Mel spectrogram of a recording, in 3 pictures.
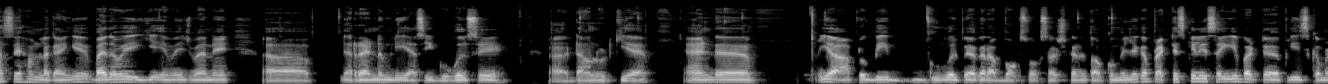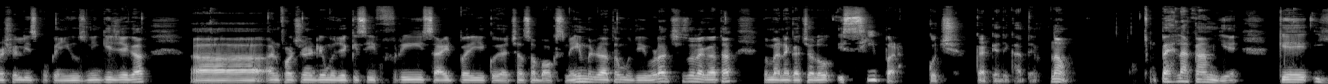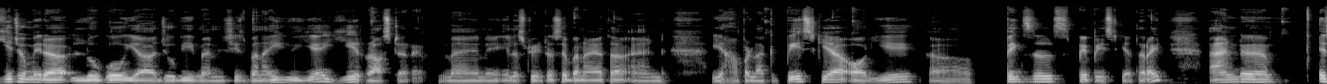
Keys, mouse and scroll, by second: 5.8 ctrl+1, 7.0 space, 7.2 click, 7.5 space, 14.9 space, 15.3 ctrl+click, 15.5 ctrl+space, 25.0-32.6 drag, 34.2-37.5 drag, 39.3-39.8 drag.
